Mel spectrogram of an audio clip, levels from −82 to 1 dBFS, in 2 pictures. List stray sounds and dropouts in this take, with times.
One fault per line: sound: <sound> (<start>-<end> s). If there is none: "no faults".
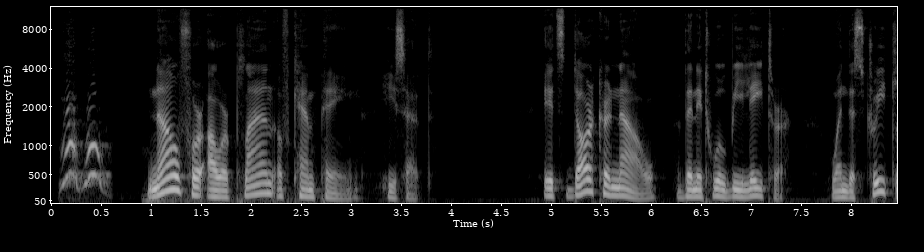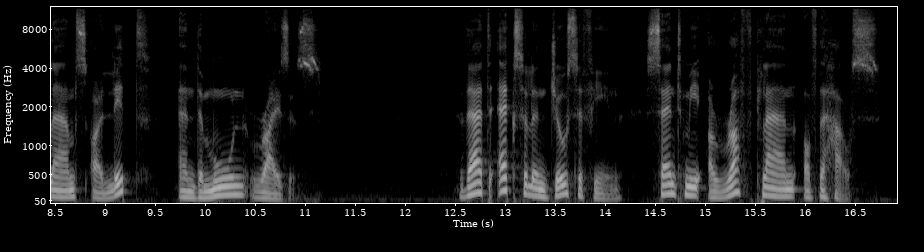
sound: bark (0.1-0.6 s)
